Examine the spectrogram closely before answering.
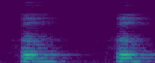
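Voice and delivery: he clipped short and slight; short light neutral tone. Shown as a demonstration. Teacher contrasting the short neutral tone with the long first tone. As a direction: tap the he quickly and lightly. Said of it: "This one is like".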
